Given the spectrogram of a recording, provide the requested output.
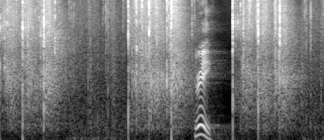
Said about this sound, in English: Three is three claps, three taps, three claps. Ready? Three.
